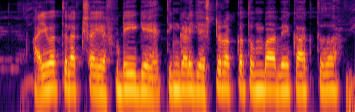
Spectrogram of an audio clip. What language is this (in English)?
Kannada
